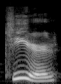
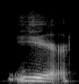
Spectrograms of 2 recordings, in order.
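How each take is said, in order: First: It begins with a hard 'j' sound. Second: It begins with a soft 'y' sound. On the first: The speaker calls it wrong. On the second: The speaker calls it right.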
